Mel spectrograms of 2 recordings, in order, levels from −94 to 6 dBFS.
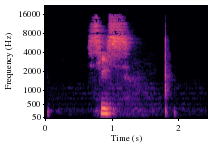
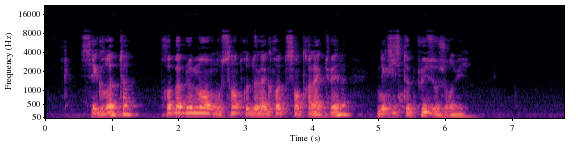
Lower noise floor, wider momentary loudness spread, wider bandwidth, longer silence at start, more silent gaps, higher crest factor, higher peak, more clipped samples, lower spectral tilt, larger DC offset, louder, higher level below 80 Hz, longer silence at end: first, -75 dBFS vs -64 dBFS; first, 18 LU vs 9 LU; first, 16 kHz vs 7.8 kHz; about the same, 0.65 s vs 0.6 s; neither; about the same, 22 dB vs 18 dB; about the same, -6 dBFS vs -6 dBFS; neither; second, -2.5 dB/octave vs -8 dB/octave; neither; first, -20 LUFS vs -24 LUFS; second, -70 dBFS vs -48 dBFS; second, 0.6 s vs 1.4 s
